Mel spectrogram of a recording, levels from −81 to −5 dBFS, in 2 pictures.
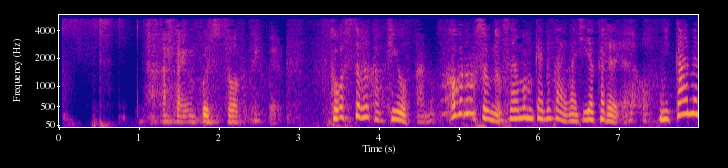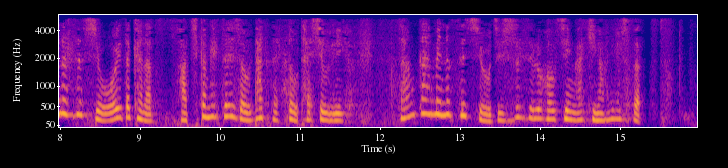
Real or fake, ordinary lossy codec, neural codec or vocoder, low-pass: fake; MP3, 24 kbps; codec, 16 kHz in and 24 kHz out, 0.4 kbps, LongCat-Audio-Codec, fine tuned four codebook decoder; 5.4 kHz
